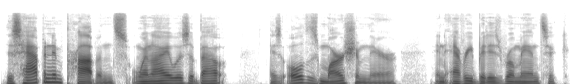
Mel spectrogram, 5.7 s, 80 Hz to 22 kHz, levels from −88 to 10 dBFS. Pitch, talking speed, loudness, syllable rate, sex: 105 Hz, 180 wpm, -22 LUFS, 6.2 syllables/s, male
